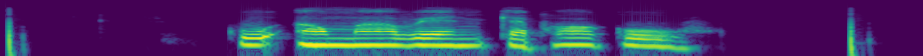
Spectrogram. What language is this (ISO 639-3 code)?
tha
